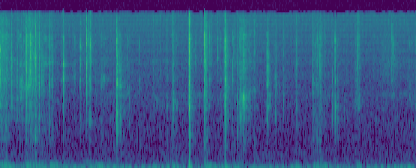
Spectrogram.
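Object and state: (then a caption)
Dry bar of soap being carved. A utility knife blade carves curls off a solid pink rectangular bar of dry soap held in the hand. A quick series of dry, crisp scraping clicks with bright edges sits over a soft low rumble, and each cut stops short with almost no ring.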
